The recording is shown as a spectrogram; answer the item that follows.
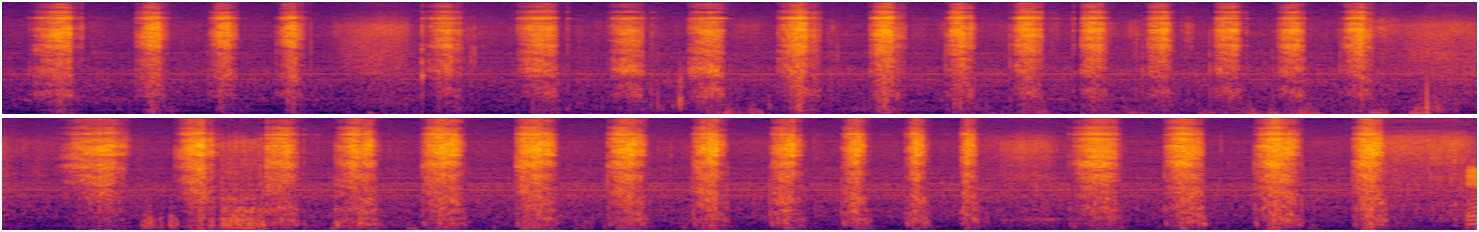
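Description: A blade scraping rawhide for braiding a riata, rhythmic repeated rasping strokes, close and regular, with a brief rougher stretch midway.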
